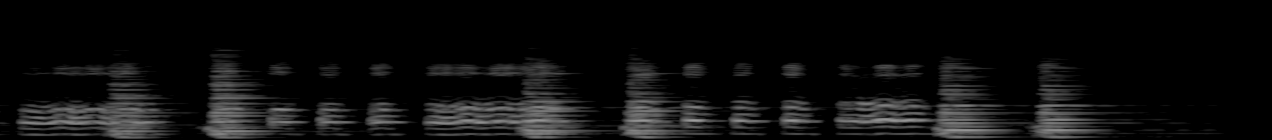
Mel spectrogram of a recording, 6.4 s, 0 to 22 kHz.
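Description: A man singing a vocal warm-up exercise, a run of short sung vowel notes with vibrato, over piano chords played on a Yamaha Motif XS8 keyboard; the last chord fades out near the end.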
